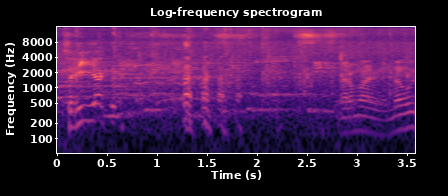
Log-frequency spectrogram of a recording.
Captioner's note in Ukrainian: Сміється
